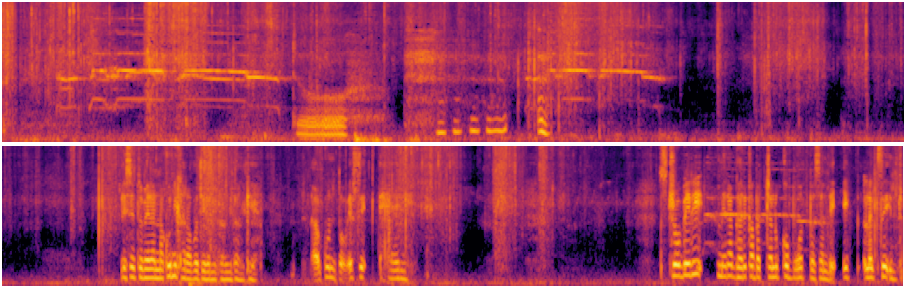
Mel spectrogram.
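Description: Dry leaves rustle as a hand brushes through them.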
